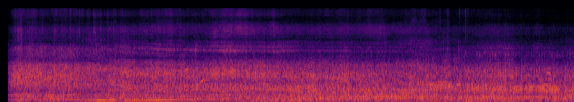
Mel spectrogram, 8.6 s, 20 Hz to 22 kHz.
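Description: Off-road 4x4's engine running hard as it drives through a muddy, water-filled puddle, with water and mud splashing. The engine note is clear for the first three seconds as it passes close, then gives way to a steady rush of splashing and engine noise as it moves off.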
